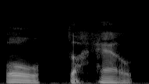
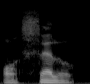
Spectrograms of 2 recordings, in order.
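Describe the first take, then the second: First: "Oh, the hell" said slowly as three separate words; split apart. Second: Said in the usual way. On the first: Shown as a demonstration. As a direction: break "Othello" into "Oh, the hell", slowly and deliberately. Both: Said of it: "It's in the title".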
